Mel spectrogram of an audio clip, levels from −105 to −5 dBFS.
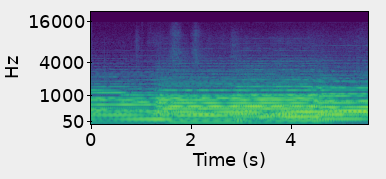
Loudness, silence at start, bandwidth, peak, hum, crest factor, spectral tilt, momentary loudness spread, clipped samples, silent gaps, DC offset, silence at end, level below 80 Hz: -26 LUFS; 0 s; 7.6 kHz; -12 dBFS; none; 14 dB; -9.5 dB/octave; 8 LU; under 0.1%; none; under 0.1%; 0 s; -48 dBFS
